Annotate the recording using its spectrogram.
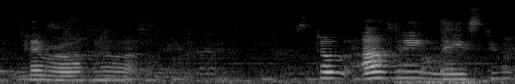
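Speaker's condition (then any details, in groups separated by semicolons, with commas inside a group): Friedreich's ataxia; diagnosed in childhood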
